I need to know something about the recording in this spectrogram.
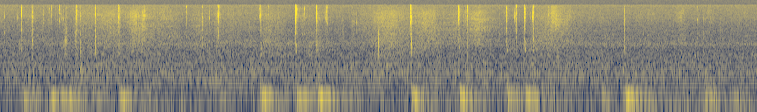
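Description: Keys click softly on a computer keyboard.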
